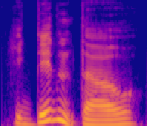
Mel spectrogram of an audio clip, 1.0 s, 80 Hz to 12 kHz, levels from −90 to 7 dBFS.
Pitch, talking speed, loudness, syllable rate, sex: 160 Hz, 185 wpm, -17 LUFS, 3.4 syllables/s, female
